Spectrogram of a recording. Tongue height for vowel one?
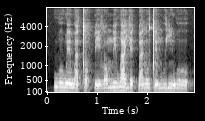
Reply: mid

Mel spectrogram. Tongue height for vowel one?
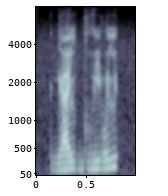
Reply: low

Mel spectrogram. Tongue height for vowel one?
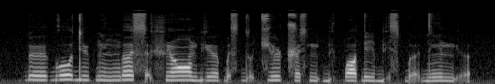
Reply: mid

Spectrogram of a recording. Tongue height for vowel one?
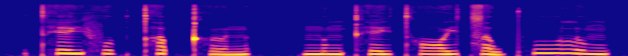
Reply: mid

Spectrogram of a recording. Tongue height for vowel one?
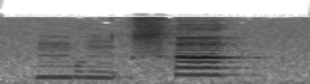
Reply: high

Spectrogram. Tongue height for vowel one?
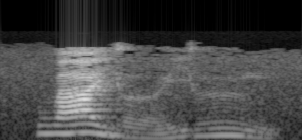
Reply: low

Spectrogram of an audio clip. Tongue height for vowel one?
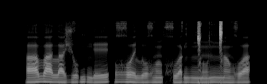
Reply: low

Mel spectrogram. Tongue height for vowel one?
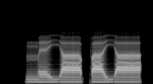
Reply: mid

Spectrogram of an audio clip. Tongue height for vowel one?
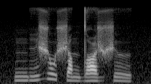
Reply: high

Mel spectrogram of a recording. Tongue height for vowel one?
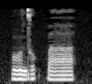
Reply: mid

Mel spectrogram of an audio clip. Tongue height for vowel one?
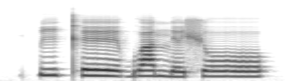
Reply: high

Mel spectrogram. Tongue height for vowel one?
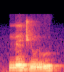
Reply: mid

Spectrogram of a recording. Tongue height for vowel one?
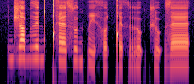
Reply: low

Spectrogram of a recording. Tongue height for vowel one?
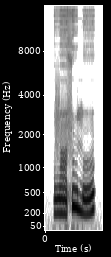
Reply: low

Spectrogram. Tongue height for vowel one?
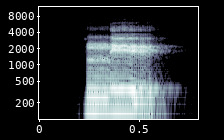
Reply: high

